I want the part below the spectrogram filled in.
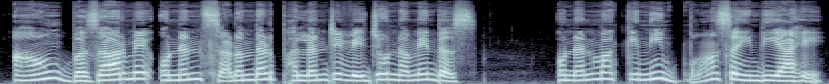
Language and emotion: Sindhi, disgusted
